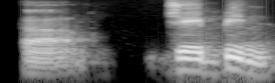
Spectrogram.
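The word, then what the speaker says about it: Jabin: And in the beginning of chapter 11, we read about Yebin or Yebin. Okay, the J is actually pronounced as a Y for Hebrew.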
